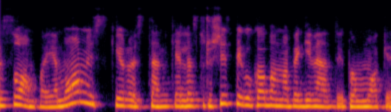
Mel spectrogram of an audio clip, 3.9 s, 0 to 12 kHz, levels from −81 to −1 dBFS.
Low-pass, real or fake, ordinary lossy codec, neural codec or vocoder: 7.2 kHz; real; Opus, 16 kbps; none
